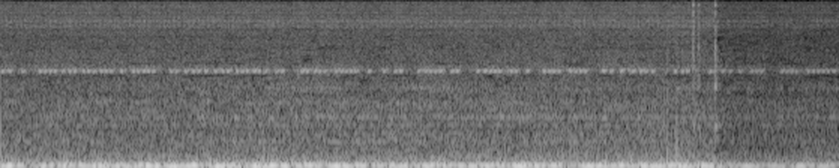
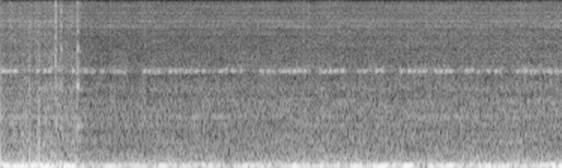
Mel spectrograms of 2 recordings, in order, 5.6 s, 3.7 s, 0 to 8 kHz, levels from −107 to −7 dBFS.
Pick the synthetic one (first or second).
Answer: second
